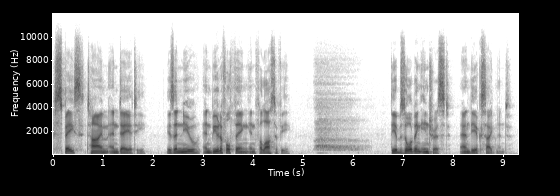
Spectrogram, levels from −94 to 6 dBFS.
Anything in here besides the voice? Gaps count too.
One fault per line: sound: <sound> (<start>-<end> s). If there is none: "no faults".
sound: sigh (5.2-6.4 s)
